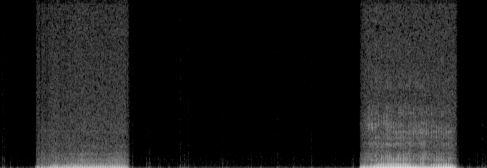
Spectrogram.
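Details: A pet Labrador Retriever snoring twice, each a low, buzzing rumble of about one and a half seconds, the second louder and rougher, separated by a quiet pause with faint small noises.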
